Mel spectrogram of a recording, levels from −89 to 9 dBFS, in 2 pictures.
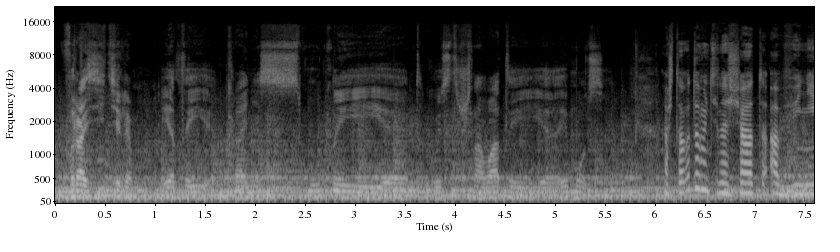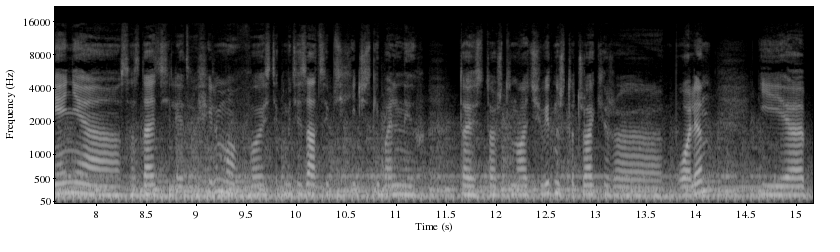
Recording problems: background music; loud; throughout; as loud as the speech

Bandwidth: 15.5 kHz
